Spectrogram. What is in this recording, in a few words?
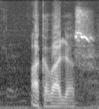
"acaballes", Catalan; (fpl) end; (fpl) final moments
